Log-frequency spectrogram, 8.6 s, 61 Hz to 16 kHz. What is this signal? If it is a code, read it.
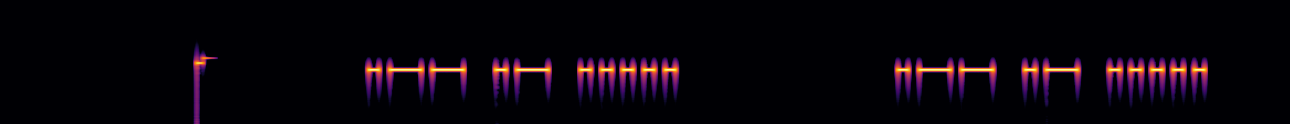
Morse code, heard as a keyed tone, about 17 wpm, 700 Hz. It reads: WA5 WA5
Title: USA Call Sign Prefixes - Repeated 2x - 17wpm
